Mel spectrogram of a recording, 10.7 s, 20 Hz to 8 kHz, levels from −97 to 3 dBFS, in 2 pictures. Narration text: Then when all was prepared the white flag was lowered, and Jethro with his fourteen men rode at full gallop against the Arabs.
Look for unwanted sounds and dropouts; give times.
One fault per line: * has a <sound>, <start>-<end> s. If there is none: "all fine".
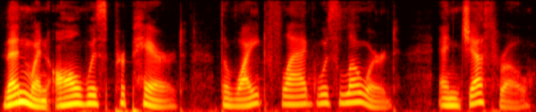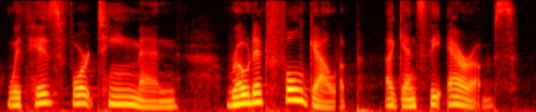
* has a dropout, 8.7-8.8 s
